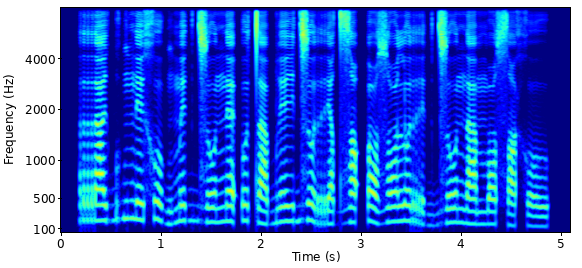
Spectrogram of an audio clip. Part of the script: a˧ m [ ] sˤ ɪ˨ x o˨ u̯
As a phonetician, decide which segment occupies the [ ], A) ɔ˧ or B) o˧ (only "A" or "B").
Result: B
